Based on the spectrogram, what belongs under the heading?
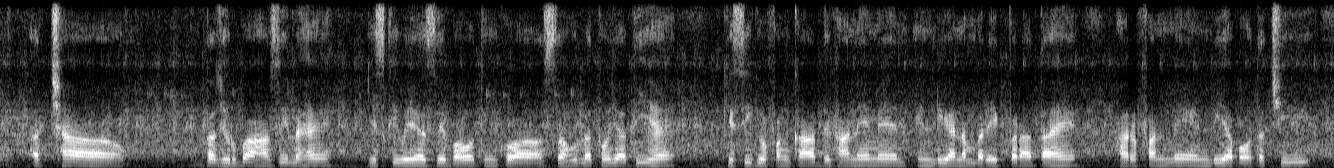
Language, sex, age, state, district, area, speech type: Urdu, male, 30-45, Uttar Pradesh, Mau, urban, spontaneous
